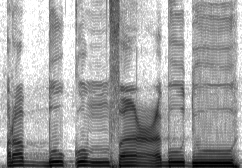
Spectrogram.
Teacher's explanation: mim sukun bertemu fa idhar syafawi, mim sukun dibaca jelas tanpa mendengung. Rabbukum fa'buduh, fa huruf ain sukun fa'buduh.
